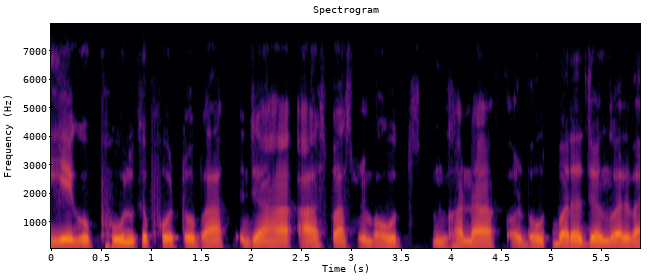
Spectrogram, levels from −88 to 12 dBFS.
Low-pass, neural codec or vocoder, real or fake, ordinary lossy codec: 7.2 kHz; none; real; Opus, 32 kbps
